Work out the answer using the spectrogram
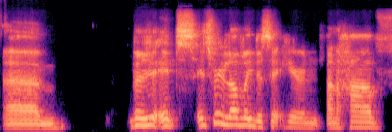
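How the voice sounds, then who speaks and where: Rambling man with a higher-pitched voice. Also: lively intonation, moderate pace, fairly bright tone. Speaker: audio drama lead actor. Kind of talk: casual behind-the-scenes podcast chat.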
